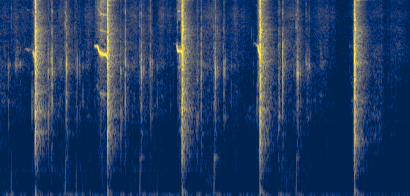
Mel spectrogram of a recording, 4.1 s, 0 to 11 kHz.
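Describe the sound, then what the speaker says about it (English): A Crosman 66 Powermaster multi-pump .177 pellet rifle being pumped, a series of about five sharp, close clacks of the pump lever spaced roughly three-quarters of a second apart, with faint mechanical rattles between them and no speech. "Gotta remember to pump it."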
